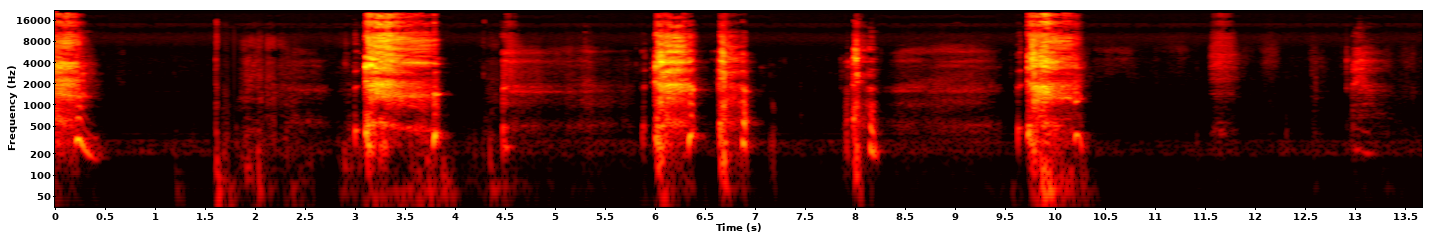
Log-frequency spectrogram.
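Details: Person still sick with a cold, recent fever and coughing attacks, inhaler user: about seven harsh coughs, single and in pairs, with quiet breathing and throat noises between.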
